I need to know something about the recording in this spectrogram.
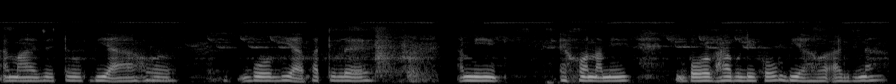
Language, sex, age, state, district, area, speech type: Assamese, female, 60+, Assam, Morigaon, rural, spontaneous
